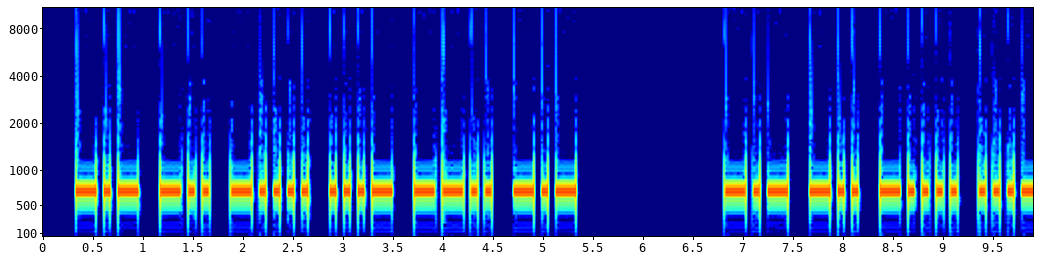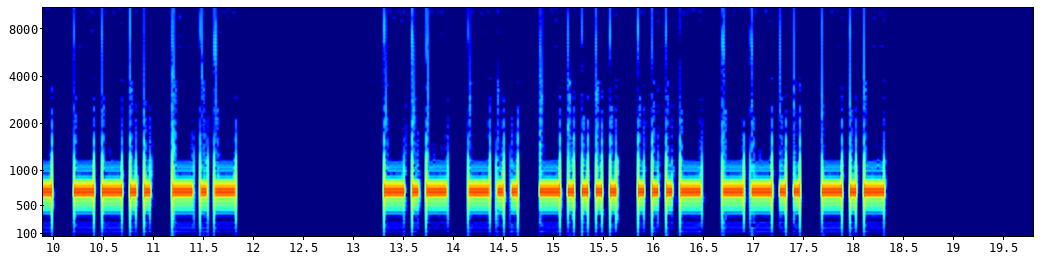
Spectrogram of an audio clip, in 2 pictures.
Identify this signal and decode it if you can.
Morse code, heard as a keyed tone, about 17 wpm, 700 Hz. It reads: KD6VZK KD6VZK KD6VZK
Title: USA Call Signs - 6 Characters - Repeated 3x - 17wpm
